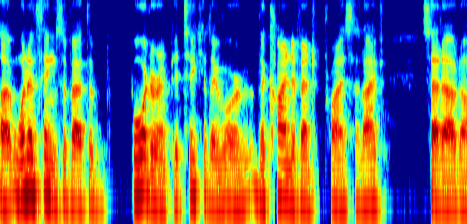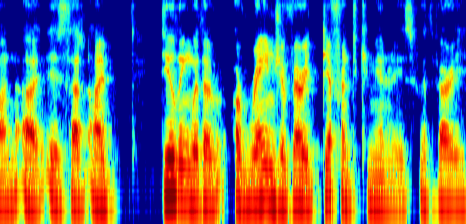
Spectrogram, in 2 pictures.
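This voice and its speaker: A somewhat breathy man in an American accent, medium in pitch, with ordinary pitch variation and a moderate pace, against a quiet background. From New York. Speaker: anthropologist and author. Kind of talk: panel discussion. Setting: video call. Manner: halting.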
